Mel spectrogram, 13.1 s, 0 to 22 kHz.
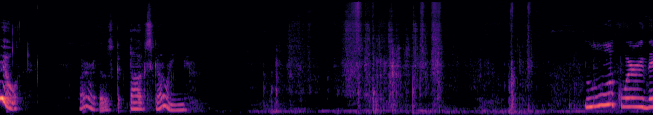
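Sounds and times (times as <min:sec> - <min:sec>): paper pages rustling: 0:05.2 - 0:11.4.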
